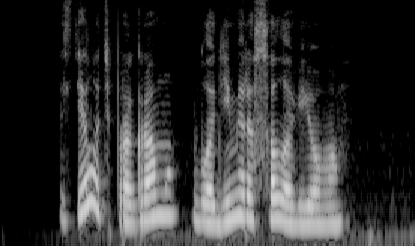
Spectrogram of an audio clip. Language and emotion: Russian, neutral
